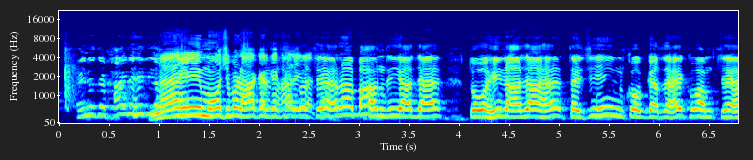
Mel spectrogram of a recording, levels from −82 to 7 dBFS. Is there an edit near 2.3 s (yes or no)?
yes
